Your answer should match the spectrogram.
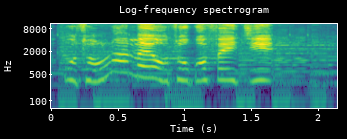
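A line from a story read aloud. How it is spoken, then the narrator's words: Shouting. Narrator (Chinese): 小老鼠喊道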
